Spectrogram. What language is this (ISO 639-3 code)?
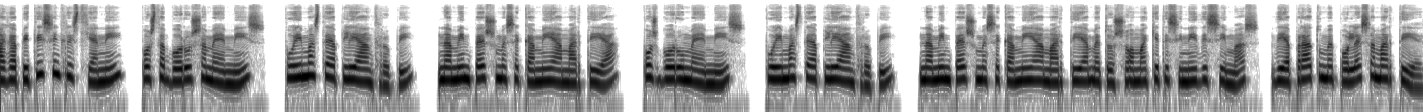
ell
